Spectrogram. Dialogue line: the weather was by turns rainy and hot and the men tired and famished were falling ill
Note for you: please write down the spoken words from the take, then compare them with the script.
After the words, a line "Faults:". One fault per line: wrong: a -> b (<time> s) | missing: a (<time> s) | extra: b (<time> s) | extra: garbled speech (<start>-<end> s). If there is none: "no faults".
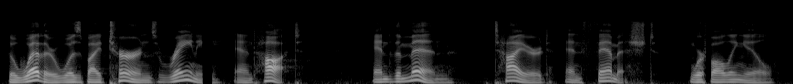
the weather was by turns rainy and hot and the men tired and famished were falling ill
Faults:
no faults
